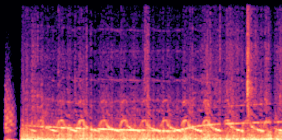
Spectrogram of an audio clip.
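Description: A short whoosh, then a police car siren heard over steady engine and road rumble. One tone yelps up and down about three times a second while a second tone wails slowly down and then back up.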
